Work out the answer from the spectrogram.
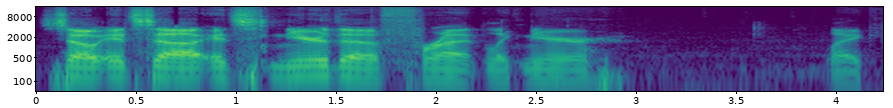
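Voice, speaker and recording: A man running a tabletop roleplaying game as game master, narrating in a halting, self-correcting way. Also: medium pitch, steady tone, bright, forceful tone, smooth.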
